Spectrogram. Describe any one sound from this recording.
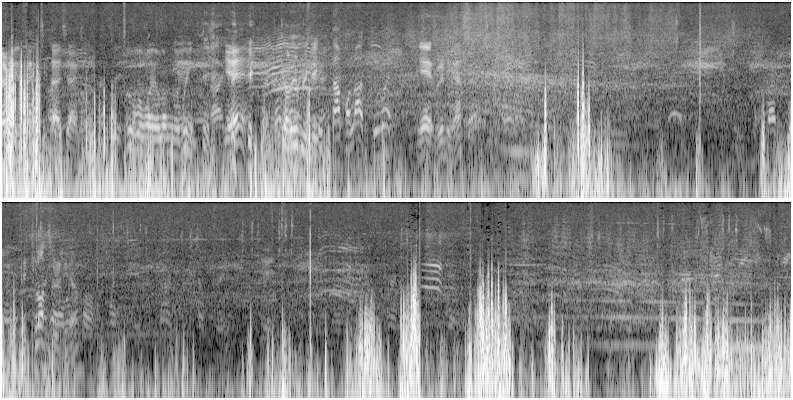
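A small propeller plane drones faintly far overhead.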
